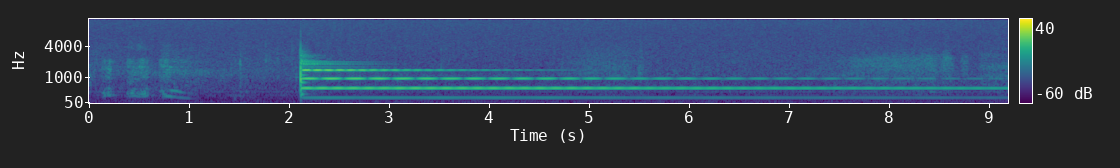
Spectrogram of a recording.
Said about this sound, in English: So I'm going to ring the bell so you can be sure that your program is broadcasting before you leap up and start.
